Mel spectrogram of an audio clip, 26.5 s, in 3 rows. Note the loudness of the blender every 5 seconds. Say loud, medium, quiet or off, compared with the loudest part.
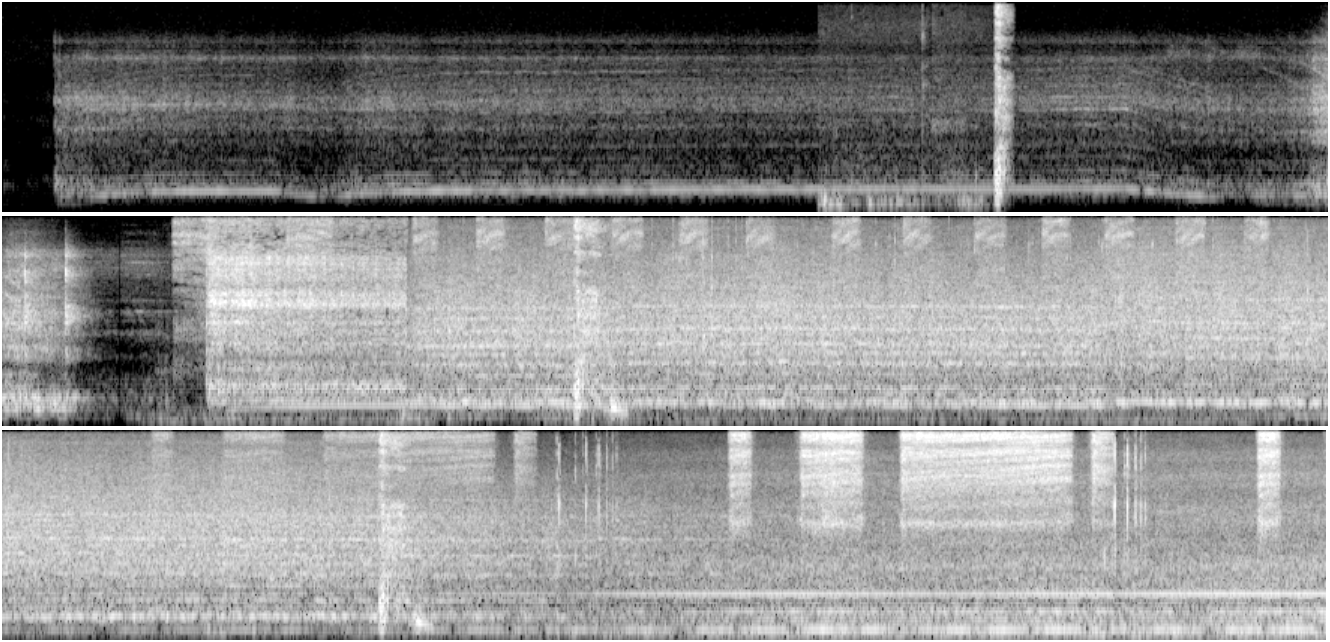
quiet, quiet, loud, loud, medium, off.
